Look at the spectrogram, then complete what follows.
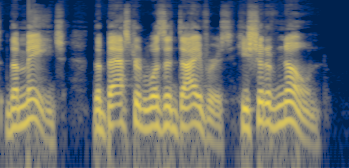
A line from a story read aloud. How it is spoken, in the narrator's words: Felicin snapped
